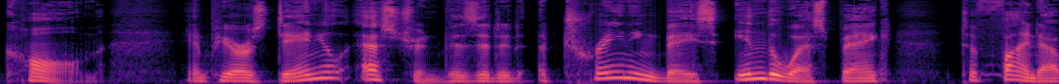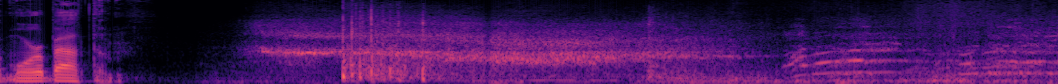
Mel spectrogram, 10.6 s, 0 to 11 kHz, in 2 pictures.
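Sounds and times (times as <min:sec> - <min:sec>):
speech: 0:00.0 - 0:06.0
car tires screeching as vehicles skid to a stop in an arrest drill: 0:06.5 - 0:10.5
raised shouting voices of security forces in an arrest drill: 0:07.8 - 0:10.5.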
